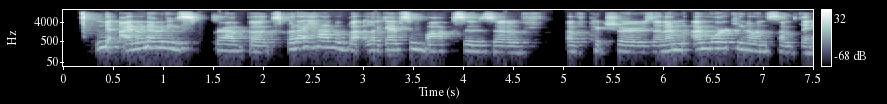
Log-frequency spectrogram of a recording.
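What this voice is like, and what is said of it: Oklahoma accent. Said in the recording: “Straight out of Oklahoma. ... the accent and all. Y'all, I still have my accent.”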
